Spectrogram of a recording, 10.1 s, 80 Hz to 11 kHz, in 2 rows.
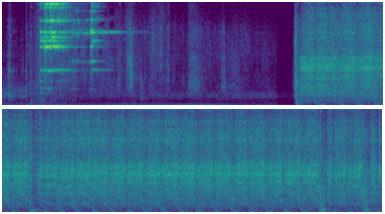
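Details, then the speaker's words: Yanmar 1GM marine diesel from a sailboat, after loosening the inlet line until fuel dripped and retightening it: steady, even cranking beats, turning over without catching or picking up speed; reluctant start before it finally ran. "doesn't really want to go does it"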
